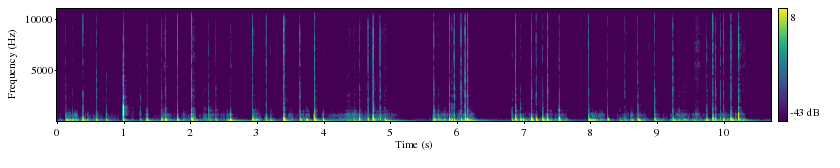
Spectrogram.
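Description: Long fingernails tap on a small, hollow, empty floral paper cup turned upside down, making quick, dry, hollow knocks with a low body and almost no ring. The taps come in rapid bursts separated by brief pauses.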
